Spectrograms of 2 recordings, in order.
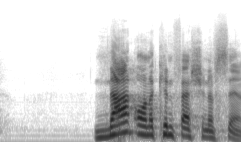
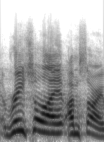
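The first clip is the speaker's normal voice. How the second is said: louder, higher blurted sorry; grudging apology; 4 semitones higher, 7 dB louder than usual. Acted. Stubborn person grudgingly apologizing to Rachel, loud. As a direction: force the word out. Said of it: "They're like".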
